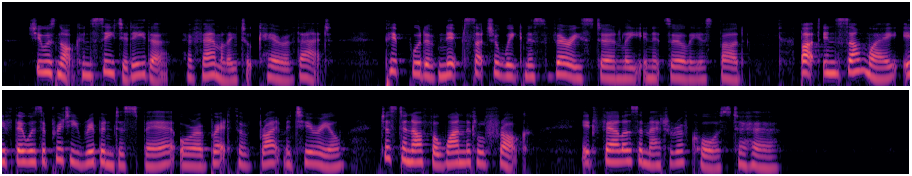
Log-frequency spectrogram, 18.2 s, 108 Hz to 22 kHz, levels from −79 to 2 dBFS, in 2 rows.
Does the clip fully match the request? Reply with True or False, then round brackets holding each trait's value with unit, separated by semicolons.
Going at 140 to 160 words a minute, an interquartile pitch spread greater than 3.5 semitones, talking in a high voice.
False (190 wpm; 4.3 semitones; 210 Hz)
